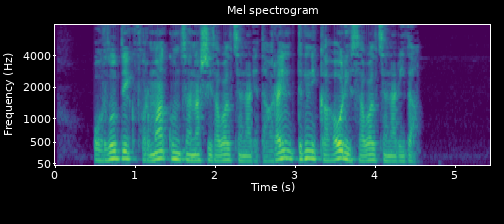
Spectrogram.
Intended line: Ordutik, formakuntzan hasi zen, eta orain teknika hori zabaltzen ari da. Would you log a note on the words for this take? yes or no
yes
